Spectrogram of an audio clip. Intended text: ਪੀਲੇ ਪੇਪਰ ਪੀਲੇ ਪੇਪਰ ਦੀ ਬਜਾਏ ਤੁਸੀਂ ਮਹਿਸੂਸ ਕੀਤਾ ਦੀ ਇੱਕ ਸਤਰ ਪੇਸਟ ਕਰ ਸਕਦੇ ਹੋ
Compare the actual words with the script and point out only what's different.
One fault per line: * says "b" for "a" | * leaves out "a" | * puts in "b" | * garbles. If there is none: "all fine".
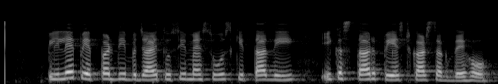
* leaves out "ਪੀਲੇ ਪੇਪਰ"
